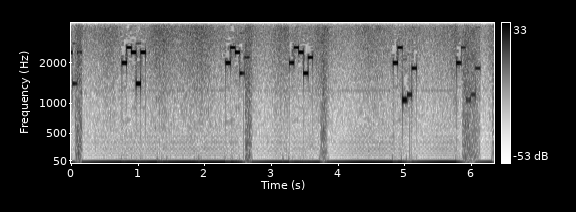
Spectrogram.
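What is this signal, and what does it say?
Five-tone selective call (ZVEI), heard as quick runs of five tones, tones of about 70 ms. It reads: 88040 88069 88127
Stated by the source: ZVEI five-tone selective call received by SDR.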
